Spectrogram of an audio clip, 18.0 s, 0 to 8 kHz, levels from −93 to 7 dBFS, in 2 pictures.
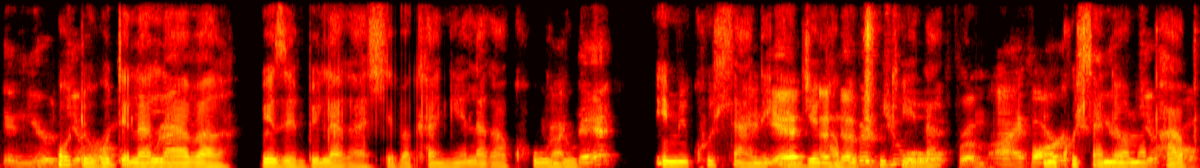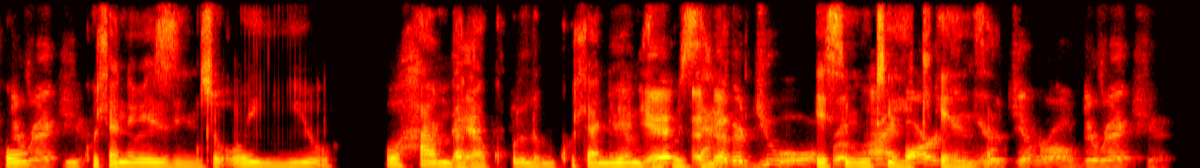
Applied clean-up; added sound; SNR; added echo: neural mask model Resemble Enhance denoiser.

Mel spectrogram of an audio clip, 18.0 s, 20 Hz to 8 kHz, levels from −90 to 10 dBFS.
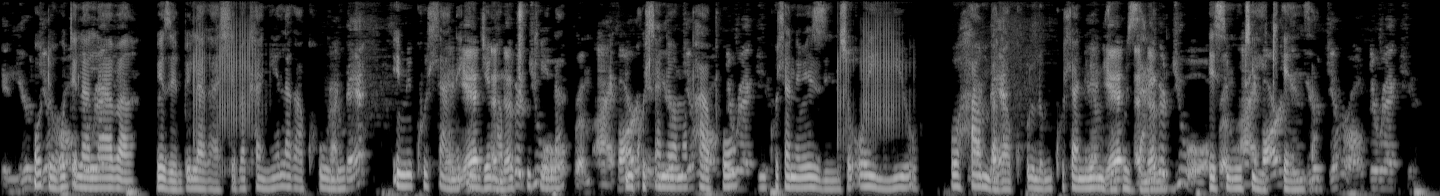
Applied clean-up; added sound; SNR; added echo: classical method Wiener filter.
